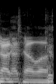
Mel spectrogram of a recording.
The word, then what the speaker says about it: Nutella: Technically, right. It should be Nutella. – Nutella? – Because it's derived from hazelnuts, right? So you don't call them a hazelnut.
